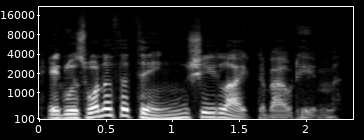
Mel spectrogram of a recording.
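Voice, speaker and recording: A man's voice: medium pitch, huge pitch swings, moderate pace, dry recording, clean studio sound. A man reading scripted fiction as an audiobook narrator.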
